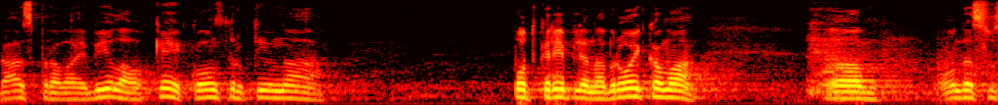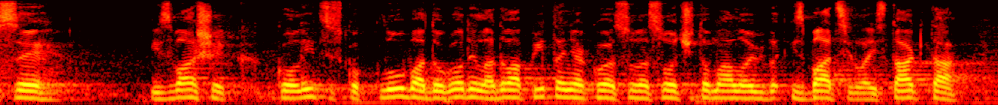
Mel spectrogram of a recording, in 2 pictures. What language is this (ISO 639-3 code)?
hrv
